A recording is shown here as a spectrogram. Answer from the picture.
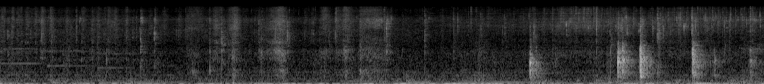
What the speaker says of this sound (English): Now, when we're frying our salmon patties,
